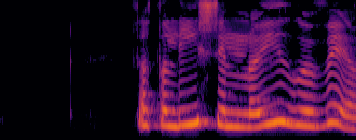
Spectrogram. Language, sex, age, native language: Icelandic, male, 9, Icelandic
